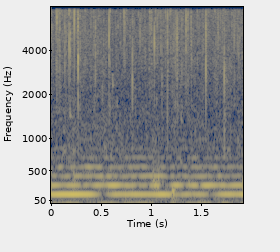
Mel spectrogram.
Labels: {"label": "biophony, midshipman", "recorder": "SoundTrap 500"}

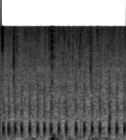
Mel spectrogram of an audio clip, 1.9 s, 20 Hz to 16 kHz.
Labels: {"label": "biophony, pulse", "recorder": "SoundTrap 500"}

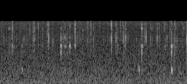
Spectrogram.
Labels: {"label": "ambient", "recorder": "HydroMoth"}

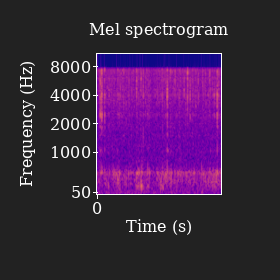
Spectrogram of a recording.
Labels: {"label": "ambient", "recorder": "HydroMoth"}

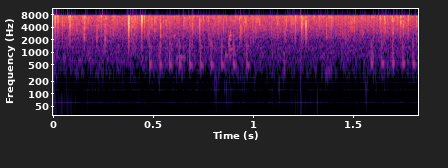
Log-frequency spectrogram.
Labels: {"label": "biophony", "recorder": "SoundTrap 500"}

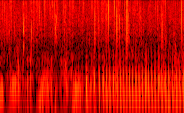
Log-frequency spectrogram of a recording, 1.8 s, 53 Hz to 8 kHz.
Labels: {"label": "biophony, grouper groan", "recorder": "SoundTrap 300"}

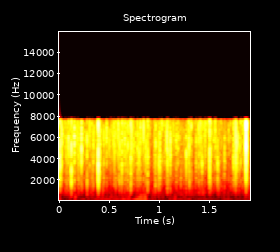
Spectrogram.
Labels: {"label": "biophony, cascading saw", "recorder": "SoundTrap 600 or HydroMoth"}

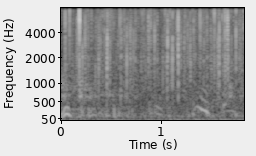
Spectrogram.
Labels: {"label": "biophony, cascading saw", "recorder": "SoundTrap 600 or HydroMoth"}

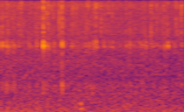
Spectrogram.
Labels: {"label": "ambient", "recorder": "HydroMoth"}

